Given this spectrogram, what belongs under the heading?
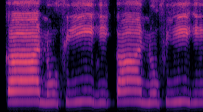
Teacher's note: نو کو بھی پورا واؤ مدہ پوری کریے نا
